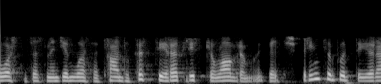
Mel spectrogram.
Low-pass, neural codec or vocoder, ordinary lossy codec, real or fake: 3.6 kHz; codec, 16 kHz, 2 kbps, FunCodec, trained on Chinese and English, 25 frames a second; MP3, 32 kbps; fake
